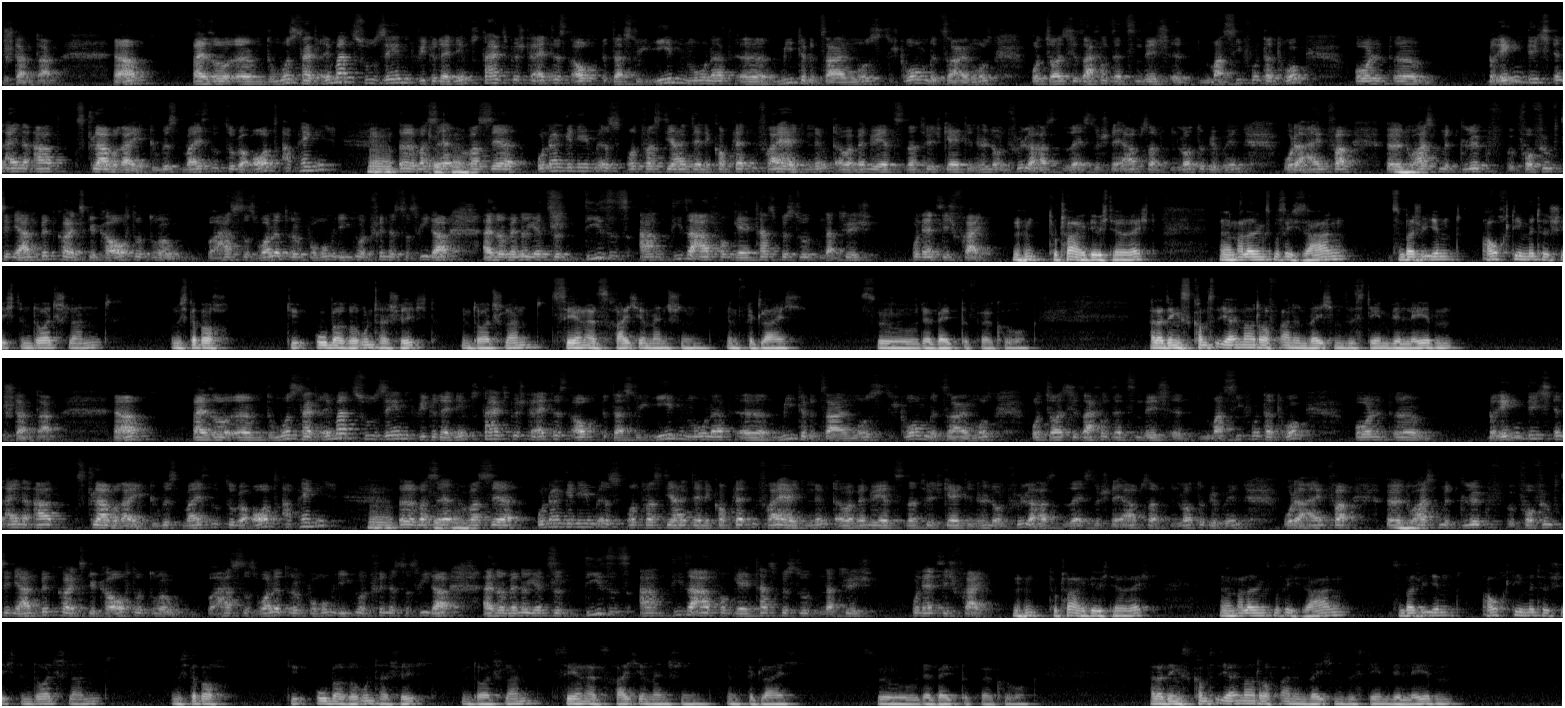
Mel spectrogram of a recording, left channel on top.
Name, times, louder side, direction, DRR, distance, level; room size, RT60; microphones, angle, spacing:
voice 1, 0.0-1.4 1.9-14.3 14.9-18.9 19.2-39.9 40.3-41.0, left 1 dB, 15° left, 2.8 m, -30 dB
voice 2, 19.3-19.6 19.9-20.3 29.5-29.8 36.7-36.8 41.3-43.1 43.4-44.7 45.1-47.8 48.5-49.1 49.7-51.1 51.4-54.8 55.4-57.1 58.3-61.3, left 4 dB, 65° left, 0.5 m, -23 dB
17.5 x 8.8 x 3.8 m
head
